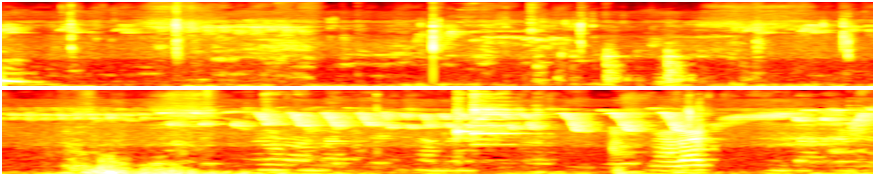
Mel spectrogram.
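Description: A small bird chirping a fast run of repeated high notes over the second half, with scattered light clicks from plates being handled.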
